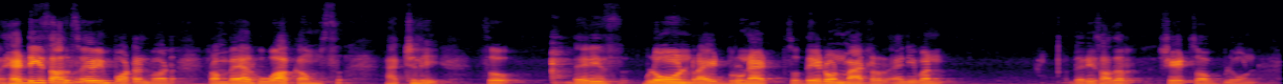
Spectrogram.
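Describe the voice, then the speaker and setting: With an Indian accent, a man speaks at a fairly slow pace. His voice is fairly high with ordinary pitch variation. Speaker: conspiracy video creator. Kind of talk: monologue to camera. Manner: animated.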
